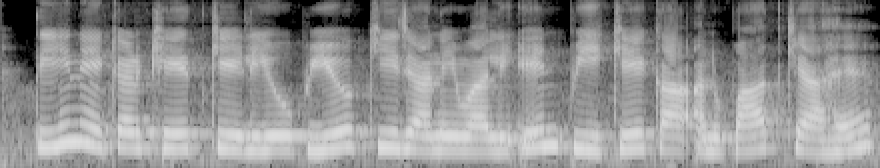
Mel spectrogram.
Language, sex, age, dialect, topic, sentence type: Hindi, female, 25-30, Awadhi Bundeli, agriculture, question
